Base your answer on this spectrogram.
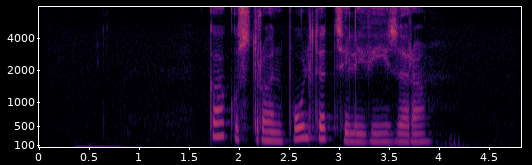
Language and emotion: Russian, neutral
